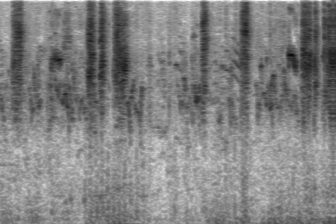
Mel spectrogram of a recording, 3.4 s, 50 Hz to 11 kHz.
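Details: Budgies playing together, recorded October 30, 2023: short bursts of high, scratchy chirps and squawks come in clusters about every half second, with brief quieter gaps between.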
